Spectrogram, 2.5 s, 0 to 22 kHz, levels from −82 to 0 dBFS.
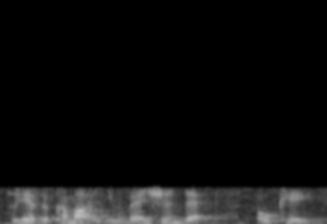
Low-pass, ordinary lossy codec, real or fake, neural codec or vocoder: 3.6 kHz; none; real; none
